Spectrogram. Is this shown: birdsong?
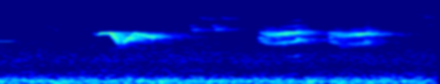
yes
